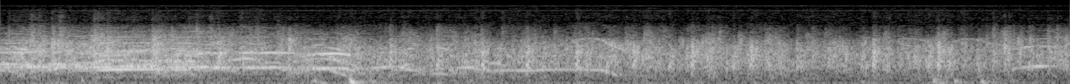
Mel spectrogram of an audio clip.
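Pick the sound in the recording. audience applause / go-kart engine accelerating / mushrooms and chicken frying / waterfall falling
audience applause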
